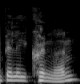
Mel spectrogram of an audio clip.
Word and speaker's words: Billie Quinlan: So I am Billie Quinlan, the official pronunciation of my name.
